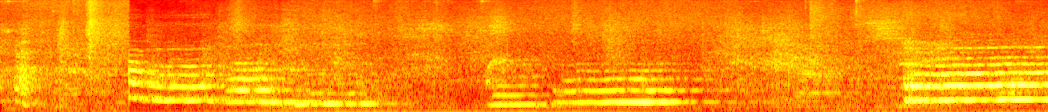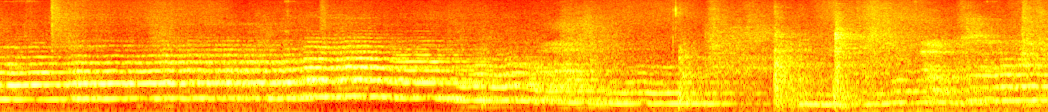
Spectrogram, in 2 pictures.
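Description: Wordless singing: a slow melody of gliding, held notes, the longest held for about three seconds from the middle of the stretch, over a faint low hum at the start.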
